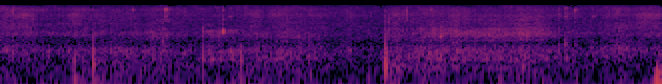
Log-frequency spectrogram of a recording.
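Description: Faint footsteps on stone paving: two soft footfalls about a second apart over a quiet background.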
